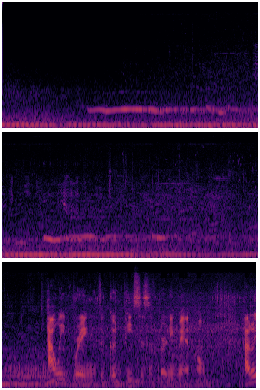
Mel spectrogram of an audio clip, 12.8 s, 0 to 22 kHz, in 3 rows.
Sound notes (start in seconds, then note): 2.3 whale calling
